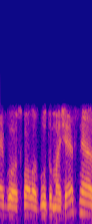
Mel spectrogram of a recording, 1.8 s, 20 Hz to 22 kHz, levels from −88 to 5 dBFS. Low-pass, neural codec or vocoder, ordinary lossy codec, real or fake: 3.6 kHz; none; Opus, 16 kbps; real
